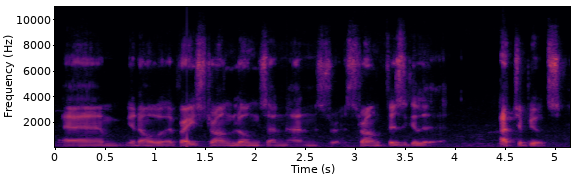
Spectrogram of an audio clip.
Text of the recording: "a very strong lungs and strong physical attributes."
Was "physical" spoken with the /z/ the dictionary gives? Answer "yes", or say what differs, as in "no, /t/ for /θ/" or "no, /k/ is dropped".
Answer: yes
